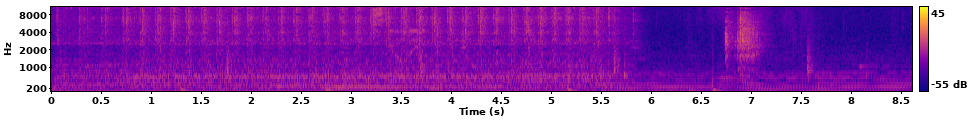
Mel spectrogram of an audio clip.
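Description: Singer Patchwork 7285Q computerized sewing machine stitching a seam at a fast, steady rate, then stopping abruptly about six seconds in.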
